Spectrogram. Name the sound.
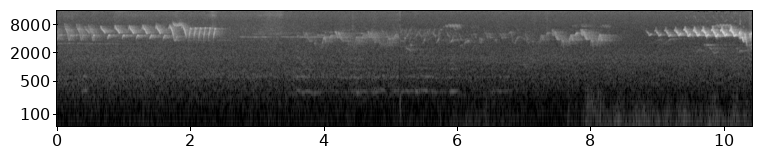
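yellow-rumped warbler song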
